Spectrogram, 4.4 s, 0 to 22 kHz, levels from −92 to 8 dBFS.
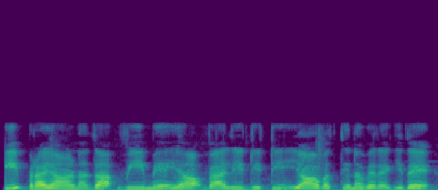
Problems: none marked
